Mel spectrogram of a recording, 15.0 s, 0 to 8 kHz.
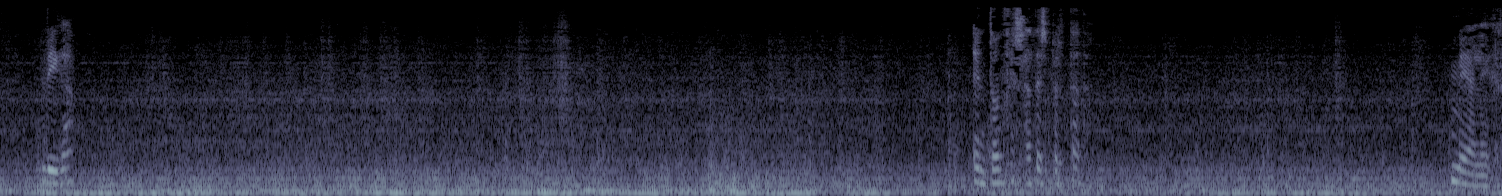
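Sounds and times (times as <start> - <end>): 
faint rhythmic clatter of train on tracks: 0.0 - 15.0
train rolling along the tracks heard from inside a carriage: 0.0 - 15.0
speech: 0.4 - 0.8, 9.8 - 11.0, 14.5 - 15.0.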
